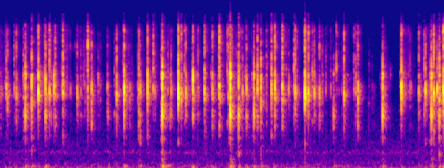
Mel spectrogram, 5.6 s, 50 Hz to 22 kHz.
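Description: Fingertips with short manicured nails type on a 60% mechanical keyboard with clear pink polycarbonate keycaps. The result is a rapid, steady stream of crisp, bright key clacks with very short decay and almost no low end.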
